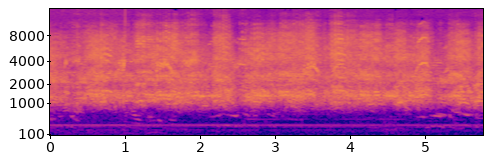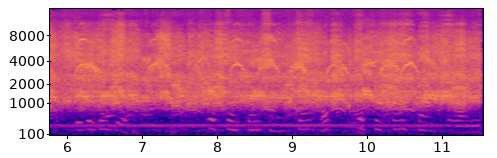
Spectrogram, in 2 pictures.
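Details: Wild Demoiselle Cranes, first-year juveniles with adults, wintering after migrating across the Himalaya to Khichan Village, Rajasthan, north India; a dense, continuous chorus of overlapping trumpeting calls from a large flock, with a steady hum in the background.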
